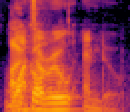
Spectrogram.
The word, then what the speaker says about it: Wataru Endo: Wataru Endo.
